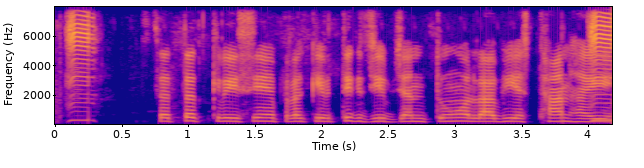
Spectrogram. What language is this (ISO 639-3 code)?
mag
